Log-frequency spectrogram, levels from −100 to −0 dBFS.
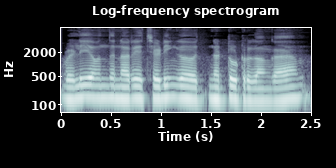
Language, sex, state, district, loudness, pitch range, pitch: Tamil, male, Tamil Nadu, Kanyakumari, -15 LUFS, 135-145 Hz, 140 Hz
